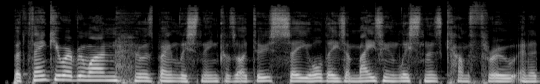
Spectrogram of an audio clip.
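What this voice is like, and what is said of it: Flat, croaky, unwell-sounding voice. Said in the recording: “probably even hear it in my voice. We're pretty flat. We're pretty croaky. ... my voice is all croaky”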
